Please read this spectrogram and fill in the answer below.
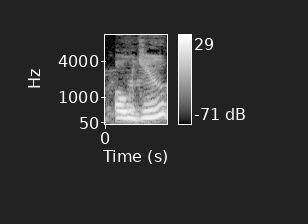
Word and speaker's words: Pandrosou: Yes, it's Pandrosu, Pandrosou.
